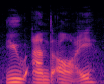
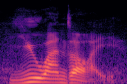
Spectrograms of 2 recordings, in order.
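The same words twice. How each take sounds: First: The words are separate and choppy with no W sound between them. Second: The words are smoothly joined by a W sound between them. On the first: The speaker calls it wrong. "I'm not saying you and I, because that sounds really unnatural" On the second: The speaker calls it right. "Instead we say you and I"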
